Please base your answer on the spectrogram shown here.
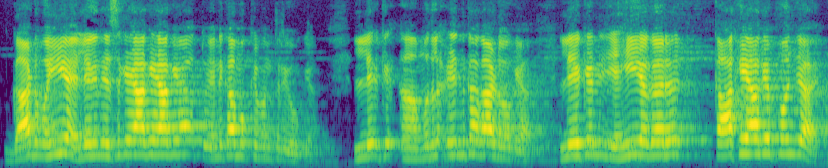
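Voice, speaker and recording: A man's voice: very high voice, fairly bright tone, long reverb tail, dull audio. A man teaching Sanskrit grammar in an exam-prep lecture. He asks the class questions, answers them himself, and sounds out the lip consonants. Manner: demonstrates lip sounds aloud.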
